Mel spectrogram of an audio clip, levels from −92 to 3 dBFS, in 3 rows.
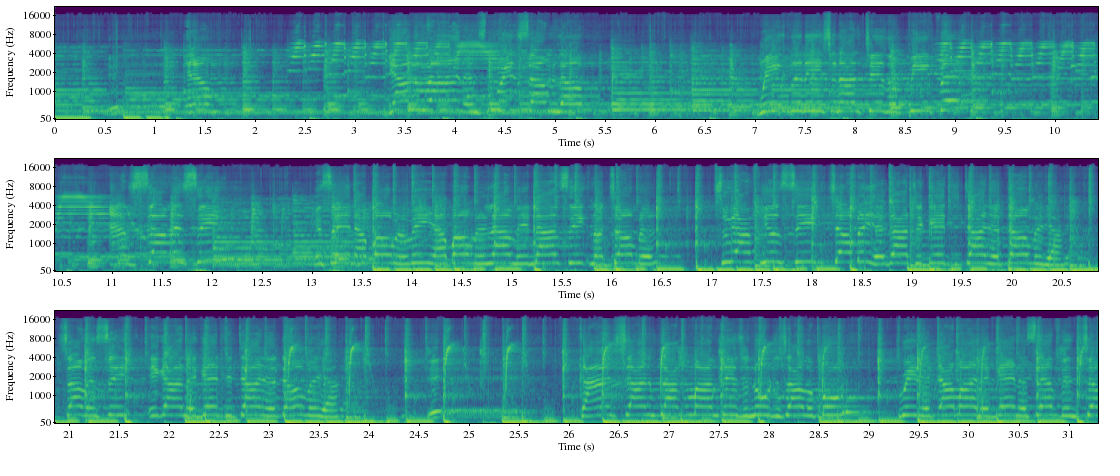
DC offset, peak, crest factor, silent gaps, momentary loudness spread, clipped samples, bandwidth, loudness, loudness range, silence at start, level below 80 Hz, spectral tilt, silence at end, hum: under 0.1%; -2 dBFS; 16 dB; none; 6 LU; under 0.1%; 17.5 kHz; -17 LUFS; 2 LU; 0 s; -22 dBFS; -3 dB/octave; 0 s; none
